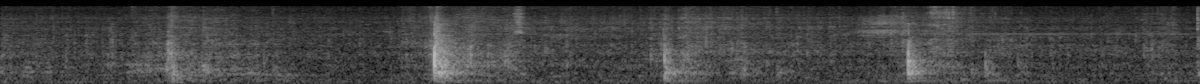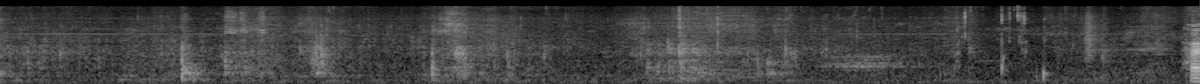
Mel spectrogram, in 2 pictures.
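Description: Wooden spatula stirring chopped zucchini and tomato in a pan: quiet, irregular scrapes and knocks against the pan, a stroke every second or so.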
